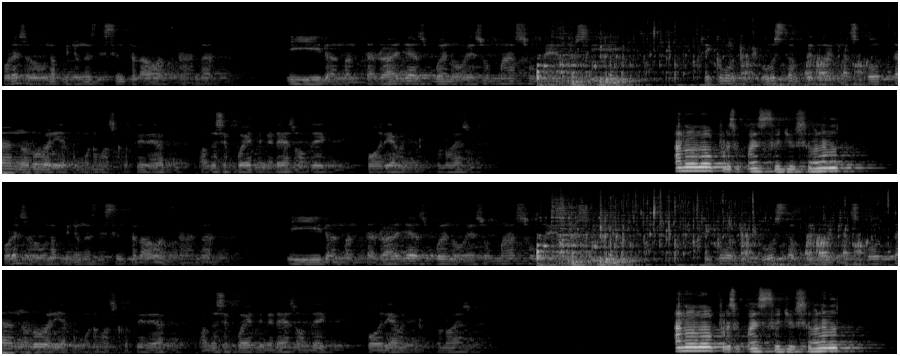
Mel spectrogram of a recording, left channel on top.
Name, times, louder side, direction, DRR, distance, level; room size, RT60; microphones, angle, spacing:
voice 1, 0.0-2.1 2.8-6.3 7.0-10.7 10.9-12.2 12.6-13.7, equal, 85° left, 5 dB, 5.2 m, -44 dB
Gurgling / Toilet flush, 5.3-9.3, right 3 dB, 55° right, 1.0 m, -39 dB
voice 2, 15.7-17.3, right 1 dB, 15° right, 6 dB, 1.4 m, -24 dB
25.5 x 22.0 x 9.6 m, 0.82 s
head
